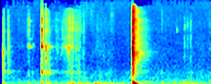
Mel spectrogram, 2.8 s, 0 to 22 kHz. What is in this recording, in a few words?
RIFLE CZ 452 VARMINT 22 CALIBRE MAGAZINE ENGAGE; A selection of domesttic firearms; Rifles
